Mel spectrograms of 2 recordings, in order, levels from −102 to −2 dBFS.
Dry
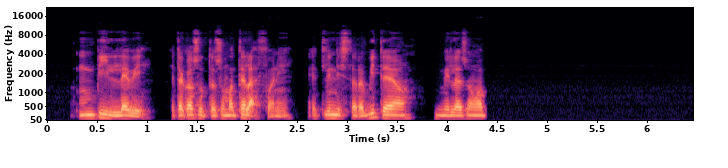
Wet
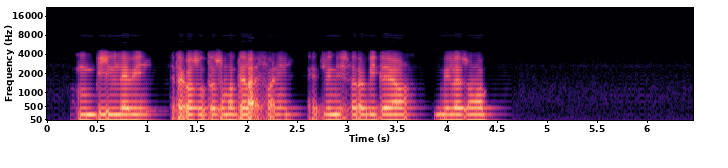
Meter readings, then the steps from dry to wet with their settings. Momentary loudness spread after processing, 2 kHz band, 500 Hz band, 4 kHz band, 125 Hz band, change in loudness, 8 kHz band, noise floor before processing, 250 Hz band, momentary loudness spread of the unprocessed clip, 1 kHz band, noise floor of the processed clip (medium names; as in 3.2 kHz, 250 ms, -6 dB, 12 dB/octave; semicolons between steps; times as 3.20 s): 11 LU, +4.5 dB, +3.0 dB, +2.5 dB, +1.5 dB, +3.5 dB, under -35 dB, -84 dBFS, +3.0 dB, 10 LU, +5.0 dB, -78 dBFS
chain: hum notches 60/120/180/240/300/360/420/480/540 Hz; in parallel at -7 dB: saturation -19.5 dBFS, distortion -9 dB; on the sum: monotone LPC vocoder at 8 kHz 230 Hz; trim +3.5 dB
